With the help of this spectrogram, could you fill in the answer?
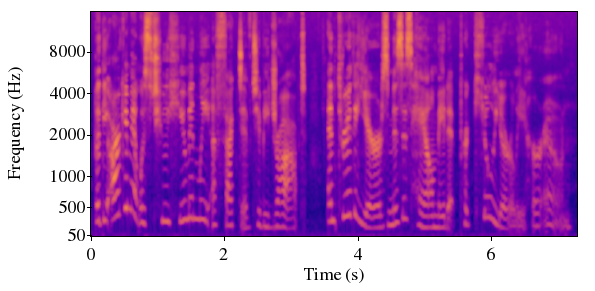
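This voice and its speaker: A woman hosting a live stream, reading a book aloud in an expressive, amused way with chatty, casual asides. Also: fairly high pitch, normal speed, dry recording.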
